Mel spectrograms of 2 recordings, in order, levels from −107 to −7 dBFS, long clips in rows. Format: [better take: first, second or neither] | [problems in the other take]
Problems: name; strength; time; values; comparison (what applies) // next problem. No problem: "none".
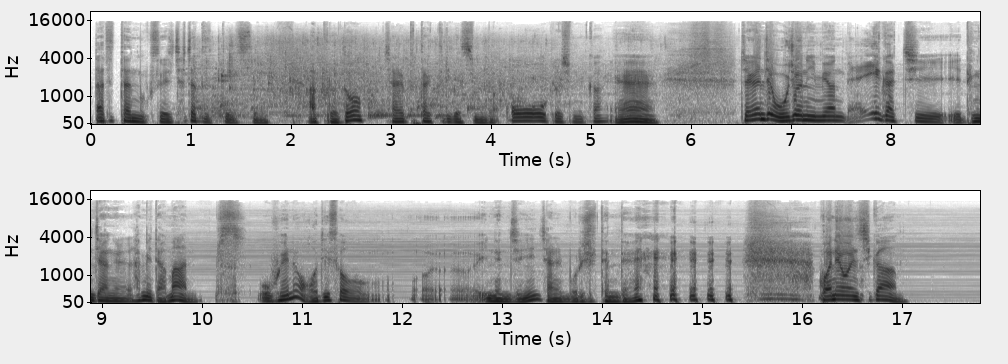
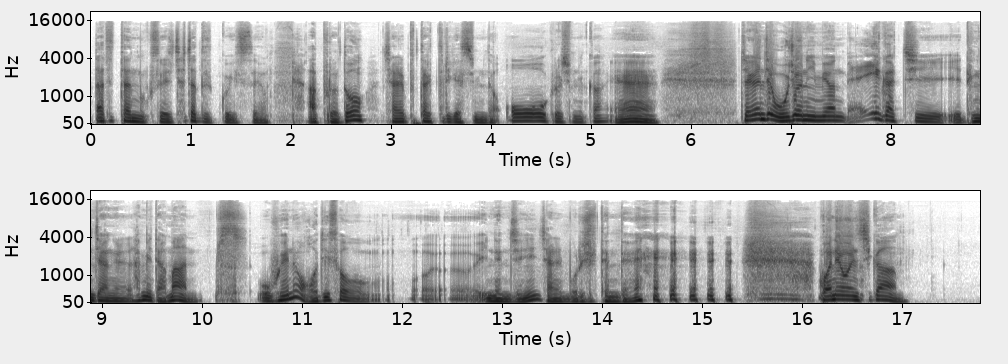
second | household noises; noticeable; throughout; 20 dB below the speech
